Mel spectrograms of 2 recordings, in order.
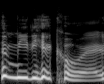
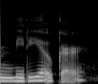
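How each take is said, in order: First: The word ends with a 'core' sound like Manticore. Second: The word ends with a standard 'oh-ker' sound. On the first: The speaker calls it wrong. "Mediacore or something like that, like Manticore" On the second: The speaker calls it right. "Did I say that right?"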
